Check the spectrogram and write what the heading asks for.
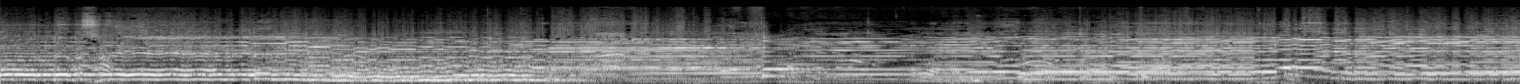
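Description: Harmonium and tabla playing together, with a man singing a long, wavering melodic line over the harmonium's sustained reedy notes.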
